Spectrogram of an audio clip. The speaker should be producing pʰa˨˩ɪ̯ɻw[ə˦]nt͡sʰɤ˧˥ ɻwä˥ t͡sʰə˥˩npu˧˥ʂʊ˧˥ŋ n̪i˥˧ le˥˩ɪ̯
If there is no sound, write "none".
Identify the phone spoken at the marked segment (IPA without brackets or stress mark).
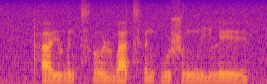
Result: ə˦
